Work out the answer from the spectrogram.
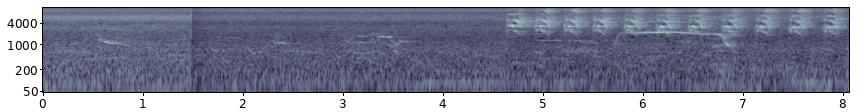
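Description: A bird calling in a fast run of short, high repeated notes, about three or four a second, starting about five seconds in, with a brief held whistle-like note beneath them partway through.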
